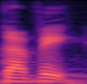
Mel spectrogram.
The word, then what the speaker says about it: kahve: Se escribe kahwa, pero en el fondo se pronuncia como kahve. Y habría llegado desde Turquía hacia Italia, donde se habría en el fondo referido como café.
